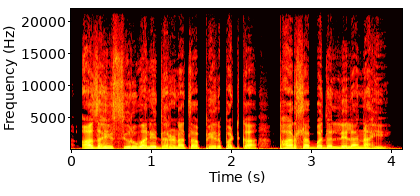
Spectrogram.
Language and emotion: Marathi, neutral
